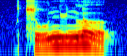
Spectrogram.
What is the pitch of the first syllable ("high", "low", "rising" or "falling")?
rising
